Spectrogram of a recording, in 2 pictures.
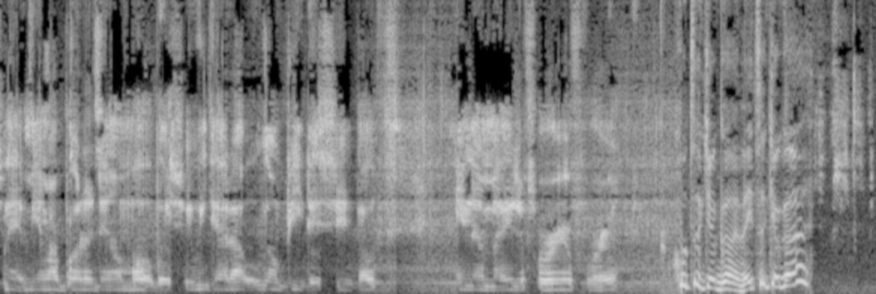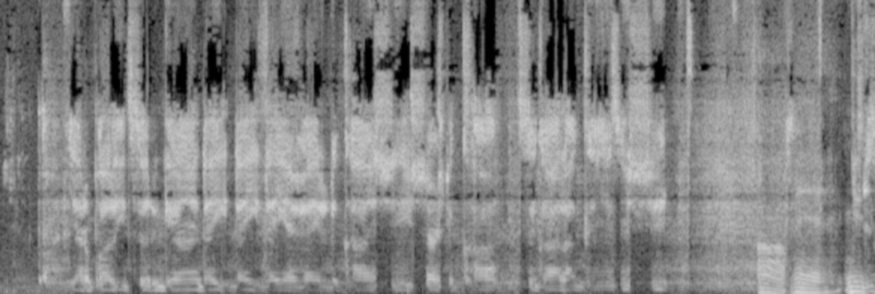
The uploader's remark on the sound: phone call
